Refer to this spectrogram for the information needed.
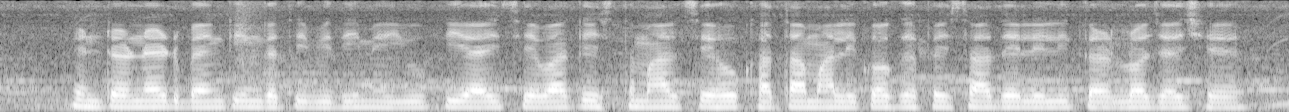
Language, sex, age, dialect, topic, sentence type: Maithili, male, 18-24, Angika, banking, statement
